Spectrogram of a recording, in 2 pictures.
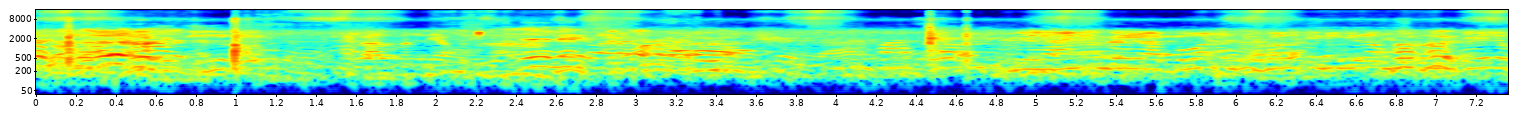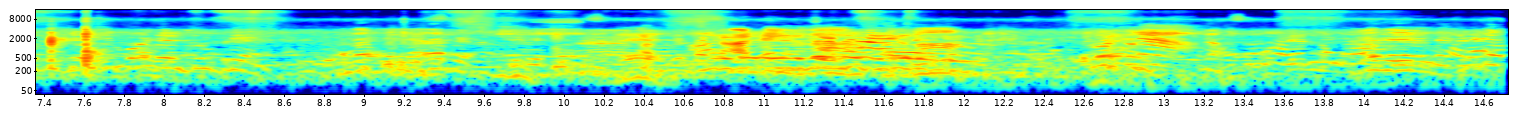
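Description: A crowd of young men shouts and cheers loudly outdoors.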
